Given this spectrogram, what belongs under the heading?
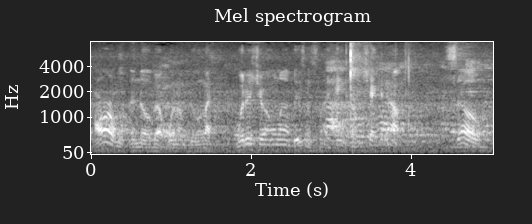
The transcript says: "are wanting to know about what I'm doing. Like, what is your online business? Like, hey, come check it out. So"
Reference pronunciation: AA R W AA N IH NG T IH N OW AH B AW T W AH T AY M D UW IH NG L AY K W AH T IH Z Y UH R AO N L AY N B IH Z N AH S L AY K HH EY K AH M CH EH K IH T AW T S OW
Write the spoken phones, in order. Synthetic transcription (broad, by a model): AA R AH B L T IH N OW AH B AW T W AH T AY M D UW IH NG L AY K W AH T IH Z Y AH R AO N L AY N B IH Z N AH S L AY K HH EY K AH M CH EH K IH T AW T S OW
